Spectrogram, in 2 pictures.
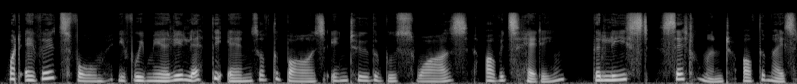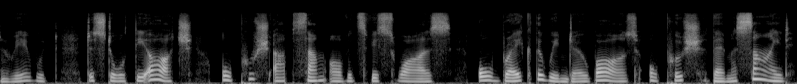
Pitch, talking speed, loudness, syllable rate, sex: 170 Hz, 165 wpm, -23 LUFS, 4.3 syllables/s, female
